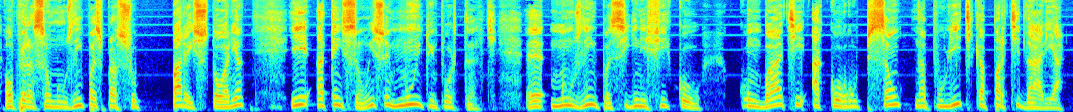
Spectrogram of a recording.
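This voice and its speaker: A man's voice: on the high side, lively intonation, a little slow, warm tone, husky, dry recording, studio quality. A man answering as a guest in a political interview, emphatic and lecturing.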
